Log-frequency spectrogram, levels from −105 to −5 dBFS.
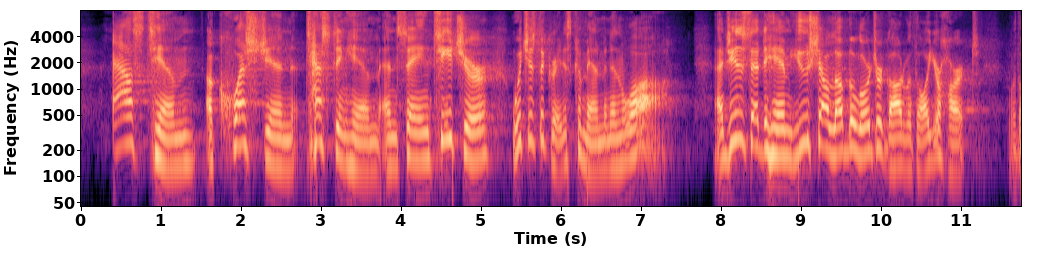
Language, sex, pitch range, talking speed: English, male, 155-215 Hz, 175 wpm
